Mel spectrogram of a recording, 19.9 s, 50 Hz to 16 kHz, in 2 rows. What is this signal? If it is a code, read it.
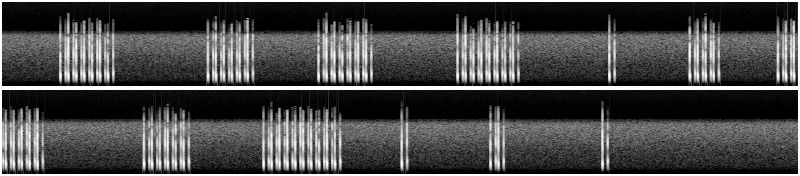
Pulse dialling, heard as clicks on a phone line, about 10 pulses a second. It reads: 7 6 7 8 1 4 8 6 0 1 2 1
